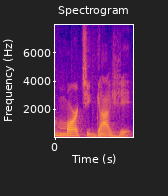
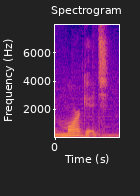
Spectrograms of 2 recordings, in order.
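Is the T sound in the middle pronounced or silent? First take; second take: pronounced; silent. First: The middle T sound is pronounced. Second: The middle T sound is silent. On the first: The speaker calls it wrong. "Você não precisa falar mortgage" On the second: The speaker calls it right. "é mortgage"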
